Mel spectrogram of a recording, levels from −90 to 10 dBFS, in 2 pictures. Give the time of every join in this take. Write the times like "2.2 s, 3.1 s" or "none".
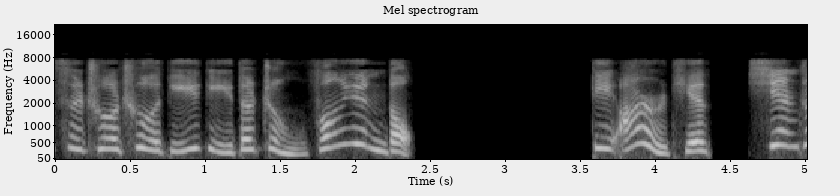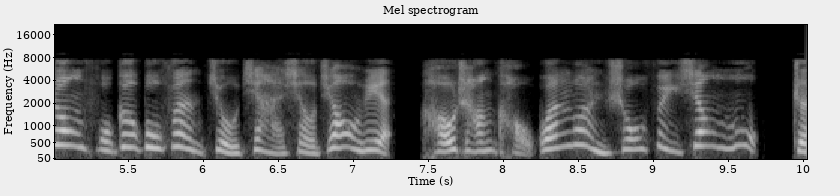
3.4 s, 4.5 s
